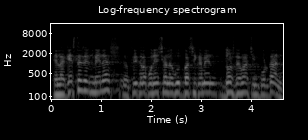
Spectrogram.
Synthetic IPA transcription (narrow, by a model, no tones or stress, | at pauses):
enlakest̪azemmenas | enfit̪ɾaponesanaɣut̪̚basikamẽnt̪d̪ozðeβat̪simpoɾt̪an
